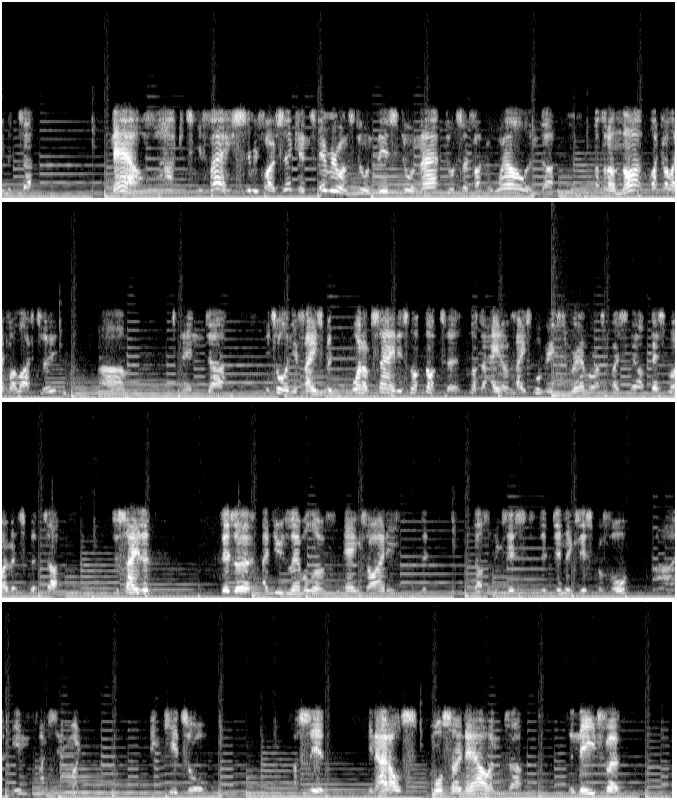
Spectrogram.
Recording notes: On the way to work in my car.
